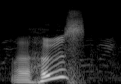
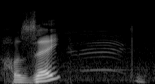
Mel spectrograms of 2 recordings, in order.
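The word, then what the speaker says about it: José: And Jim Hos or as I say Jose as that's pronounced in Spain.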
